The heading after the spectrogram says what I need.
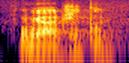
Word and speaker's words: gadgets: Comfy is #1 when it comes to electronics and gadgéts. Pronounce it correct! Sorry, gádgets.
